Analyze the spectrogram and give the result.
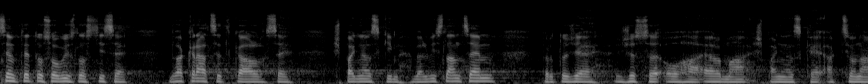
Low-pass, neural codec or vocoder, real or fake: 14.4 kHz; none; real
